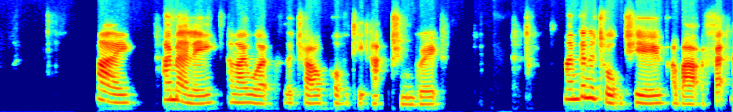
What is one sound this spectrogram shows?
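A woman speaks calmly through an online call microphone.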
